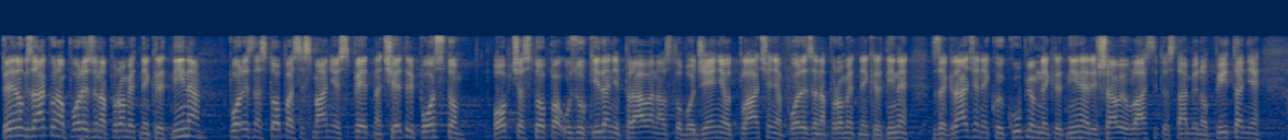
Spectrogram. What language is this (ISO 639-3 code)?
hrv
